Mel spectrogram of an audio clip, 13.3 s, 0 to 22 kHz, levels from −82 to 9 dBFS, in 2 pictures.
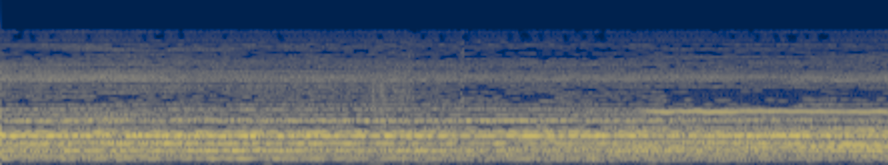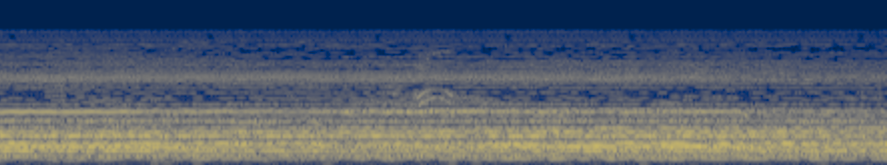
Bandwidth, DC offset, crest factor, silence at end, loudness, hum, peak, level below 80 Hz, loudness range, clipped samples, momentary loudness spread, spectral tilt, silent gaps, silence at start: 10.5 kHz; under 0.1%; 12 dB; 0 s; -15 LUFS; none; -2 dBFS; -62 dBFS; 2 LU; under 0.1%; 3 LU; -5.5 dB/octave; none; 0 s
